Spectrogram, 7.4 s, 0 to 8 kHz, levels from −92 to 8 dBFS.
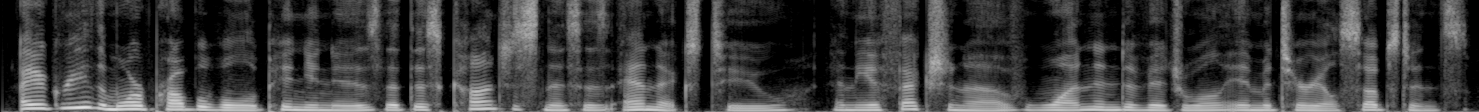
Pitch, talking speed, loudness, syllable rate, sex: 190 Hz, 170 wpm, -18 LUFS, 5.8 syllables/s, female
